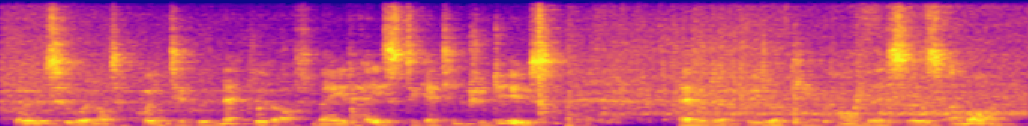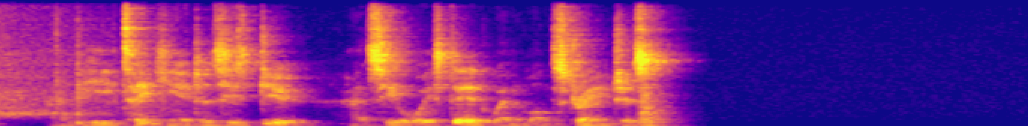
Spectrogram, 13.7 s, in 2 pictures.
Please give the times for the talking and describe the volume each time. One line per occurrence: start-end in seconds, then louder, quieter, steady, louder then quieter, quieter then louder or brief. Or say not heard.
0.1-11.3 steady.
